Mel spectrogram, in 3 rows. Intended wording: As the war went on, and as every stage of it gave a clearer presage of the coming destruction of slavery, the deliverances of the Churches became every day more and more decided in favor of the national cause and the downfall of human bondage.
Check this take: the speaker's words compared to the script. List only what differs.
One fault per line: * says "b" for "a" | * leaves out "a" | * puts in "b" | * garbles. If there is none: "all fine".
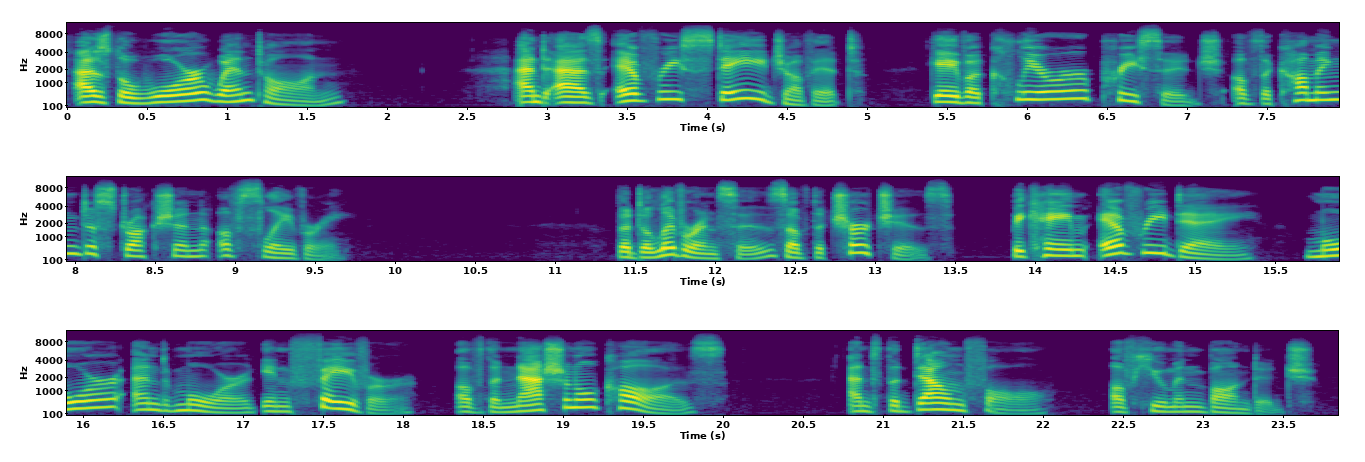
* leaves out "decided"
